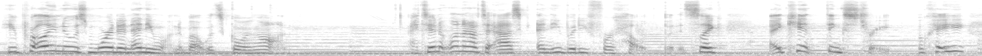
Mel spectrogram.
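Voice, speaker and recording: A woman voicing a confused, distressed young boy in a mystery game, halting and pleading as he talks. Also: high voice, over music, natural voice. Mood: desperate.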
